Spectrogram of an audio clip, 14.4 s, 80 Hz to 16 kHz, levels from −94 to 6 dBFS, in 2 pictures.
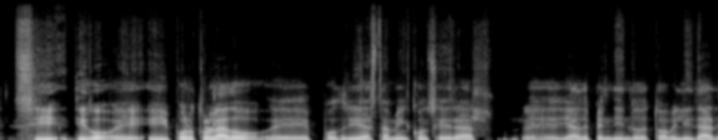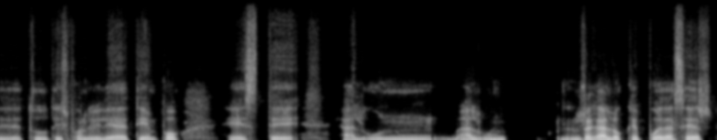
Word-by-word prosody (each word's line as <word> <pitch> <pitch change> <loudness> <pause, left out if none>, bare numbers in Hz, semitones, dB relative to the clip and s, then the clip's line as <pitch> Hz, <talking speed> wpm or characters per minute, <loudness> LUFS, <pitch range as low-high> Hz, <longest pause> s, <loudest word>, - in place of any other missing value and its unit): Sí. 135 +4 +1
Digo, 145 0 +5
eh, 125 -3 0
y 125 -3 0
por 135 +3 +4
otro 150 +2 +3
lado, 140 0 +6
eh, 110 -3 -2
podrías 120 +2 0
también 115 -1 -1
considerar, 110 -2 -1 0.5
eh, 95 -4 -7
ya 105 0 +1
dependiendo 105 0 -2
de 105 - -2
tu 110 - -5
habilidad 110 +2 0
y 105 - -5
de 100 -1 -7
tu 110 +1 -6
disponibilidad 105 +1 -3
de 110 - 0
tiempo, 115 +5 -1 0.5
este, 100 0 -4 0.4
algún 115 +1 -4 0.3
algún 150 +12 -2 0.5
regalo 135 0 +3
que 125 -4 -3
pueda 120 -1 +2
ser, 120 0 +1
115 Hz, 125 wpm, -21 LUFS, 105-125 Hz, 0.5 s, lado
